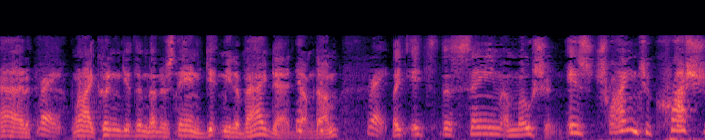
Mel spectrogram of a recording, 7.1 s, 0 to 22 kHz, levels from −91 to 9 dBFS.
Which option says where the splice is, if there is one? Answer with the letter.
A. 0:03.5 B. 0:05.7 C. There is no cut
B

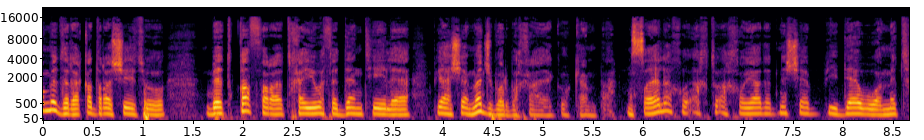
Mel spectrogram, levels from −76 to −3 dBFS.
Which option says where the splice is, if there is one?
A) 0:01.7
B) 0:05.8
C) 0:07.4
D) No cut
B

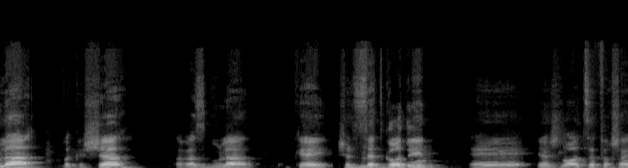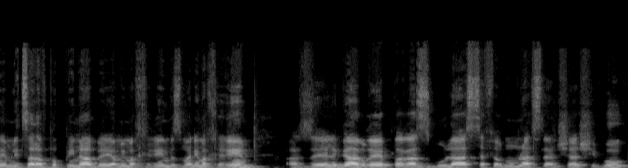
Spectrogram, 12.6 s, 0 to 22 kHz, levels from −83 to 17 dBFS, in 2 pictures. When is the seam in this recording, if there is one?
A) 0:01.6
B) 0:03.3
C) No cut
B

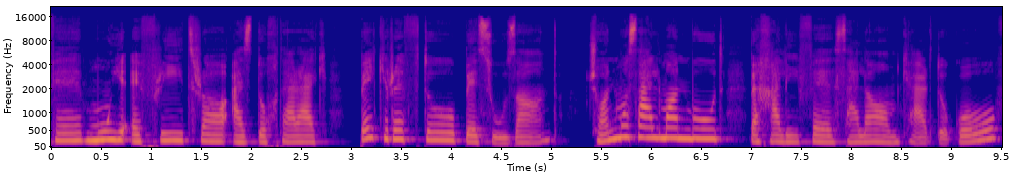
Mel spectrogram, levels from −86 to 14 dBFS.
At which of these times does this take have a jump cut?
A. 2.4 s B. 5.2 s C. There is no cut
B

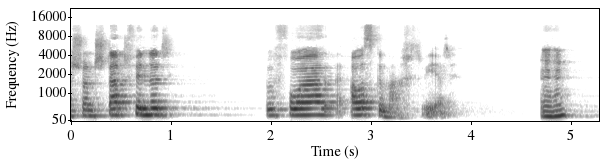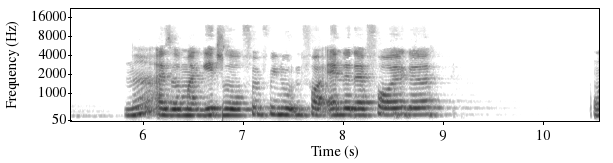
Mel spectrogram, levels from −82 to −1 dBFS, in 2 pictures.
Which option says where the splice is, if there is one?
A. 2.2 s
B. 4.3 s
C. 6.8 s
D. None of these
C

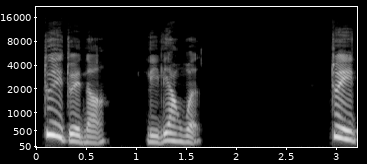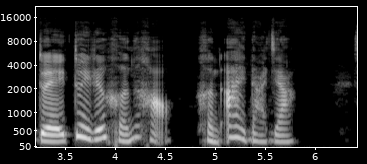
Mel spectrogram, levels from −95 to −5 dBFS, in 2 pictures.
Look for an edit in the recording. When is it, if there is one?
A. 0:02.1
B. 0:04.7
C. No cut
C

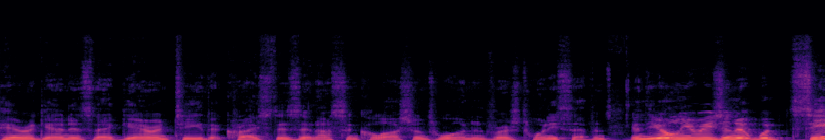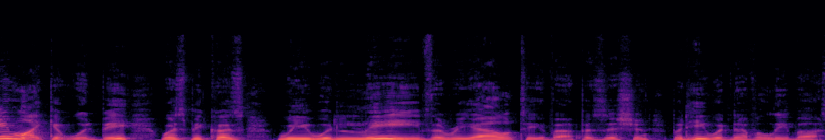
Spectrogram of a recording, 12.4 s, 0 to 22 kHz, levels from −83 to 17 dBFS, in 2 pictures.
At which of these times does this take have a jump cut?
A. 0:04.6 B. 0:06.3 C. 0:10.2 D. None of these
A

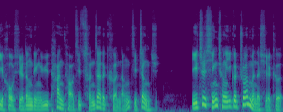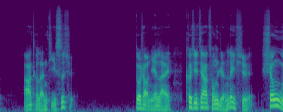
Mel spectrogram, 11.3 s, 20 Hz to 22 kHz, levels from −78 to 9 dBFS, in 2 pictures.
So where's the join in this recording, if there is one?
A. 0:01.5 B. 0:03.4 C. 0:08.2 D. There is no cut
C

